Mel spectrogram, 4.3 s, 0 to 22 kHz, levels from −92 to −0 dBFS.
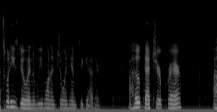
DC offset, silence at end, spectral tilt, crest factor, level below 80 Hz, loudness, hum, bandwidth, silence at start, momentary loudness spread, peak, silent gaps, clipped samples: under 0.1%; 0 s; -7 dB/octave; 20 dB; -62 dBFS; -50 LUFS; none; 16 kHz; 0 s; 18 LU; -32 dBFS; none; under 0.1%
